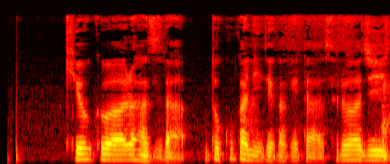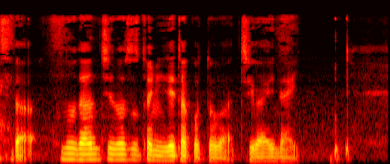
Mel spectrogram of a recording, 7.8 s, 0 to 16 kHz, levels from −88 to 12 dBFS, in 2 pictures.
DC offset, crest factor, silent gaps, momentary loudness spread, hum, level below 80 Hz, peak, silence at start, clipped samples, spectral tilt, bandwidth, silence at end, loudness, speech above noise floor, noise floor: under 0.1%; 20 dB; none; 15 LU; none; -54 dBFS; -2 dBFS; 0.65 s; under 0.1%; -6 dB/octave; 11.5 kHz; 0.4 s; -22 LUFS; 27 dB; -48 dBFS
